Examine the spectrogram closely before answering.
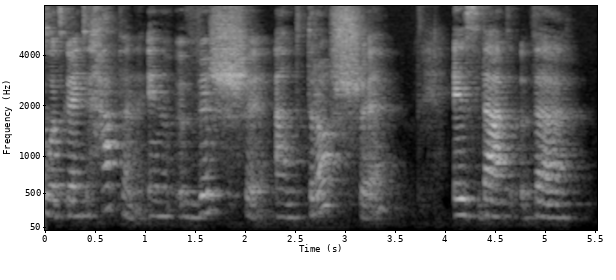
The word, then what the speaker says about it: wyższy: The exact same thing is going to happen with wyższy. Again, not szy, wyższy. The ż z kropką becomes unvoiced.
